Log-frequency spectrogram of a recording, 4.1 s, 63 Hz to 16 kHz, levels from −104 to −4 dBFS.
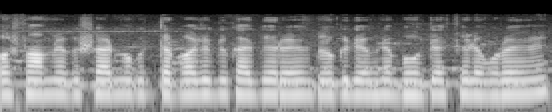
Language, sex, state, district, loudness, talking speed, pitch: Hindi, male, Haryana, Rohtak, -18 LUFS, 290 wpm, 150 Hz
